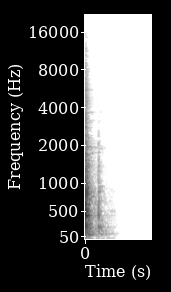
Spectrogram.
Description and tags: Put Down Glass Object
Putting down an empty glass on a work surface. Recorded with a Zoom H2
